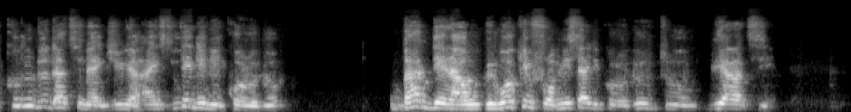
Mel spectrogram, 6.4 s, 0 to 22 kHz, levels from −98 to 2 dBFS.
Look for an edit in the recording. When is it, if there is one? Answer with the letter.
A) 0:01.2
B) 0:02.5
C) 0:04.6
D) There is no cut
A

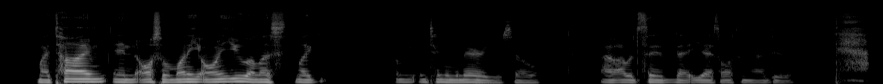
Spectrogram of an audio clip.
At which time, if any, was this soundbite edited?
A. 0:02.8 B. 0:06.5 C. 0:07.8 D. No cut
D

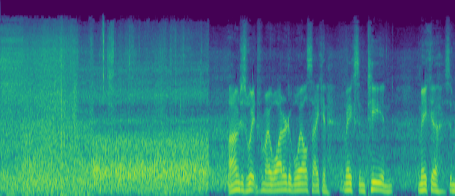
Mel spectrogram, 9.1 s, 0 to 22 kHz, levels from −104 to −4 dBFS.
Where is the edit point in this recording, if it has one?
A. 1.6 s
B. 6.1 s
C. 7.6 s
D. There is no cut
D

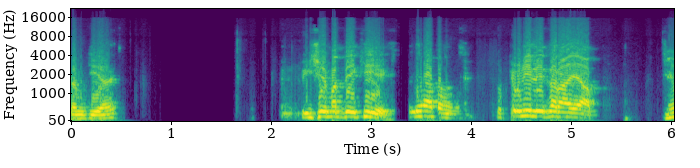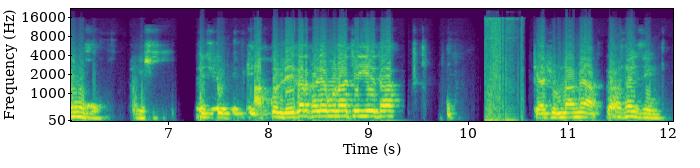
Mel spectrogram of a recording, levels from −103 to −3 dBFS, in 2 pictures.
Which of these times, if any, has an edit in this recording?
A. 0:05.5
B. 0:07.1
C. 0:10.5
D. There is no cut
C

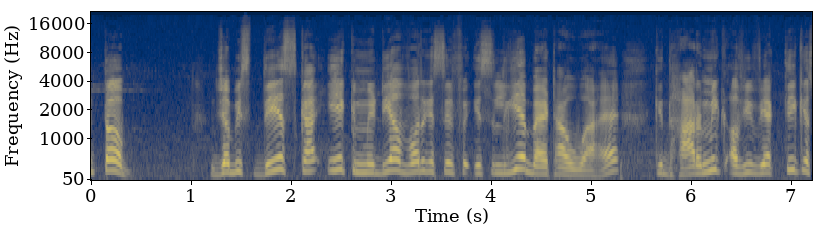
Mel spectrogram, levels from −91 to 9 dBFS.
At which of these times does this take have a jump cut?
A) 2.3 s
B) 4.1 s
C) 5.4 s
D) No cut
D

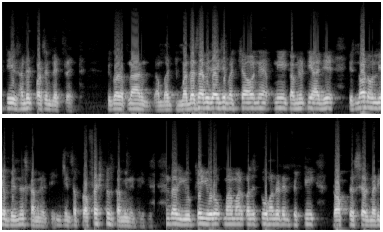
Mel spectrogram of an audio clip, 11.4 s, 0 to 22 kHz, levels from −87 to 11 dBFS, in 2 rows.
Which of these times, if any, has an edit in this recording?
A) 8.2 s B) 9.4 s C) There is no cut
A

